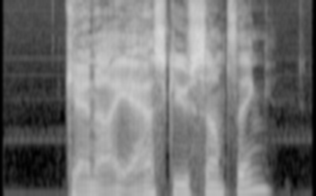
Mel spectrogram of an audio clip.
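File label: can I ask you something, male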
